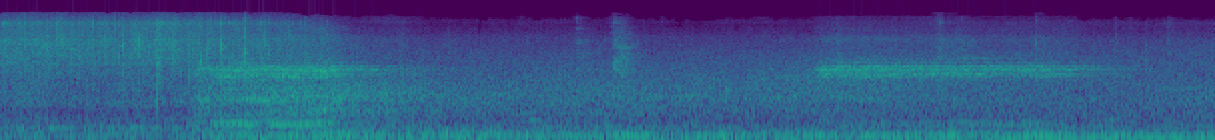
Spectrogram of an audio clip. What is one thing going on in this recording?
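A car horn honks nearby.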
